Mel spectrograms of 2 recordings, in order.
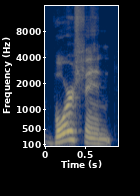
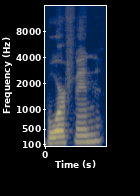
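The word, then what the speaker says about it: Bohrofen: it's Jace it's pronounced borfin however it is spelled b-o-h-r-o-f-e-n but it so it looks like three syllables and it's spelled a little weird but it's Jace borfin again that's b-o-h-r-o-f-e-n he's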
